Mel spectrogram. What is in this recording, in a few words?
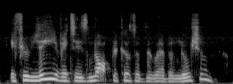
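voice acting, es, female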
